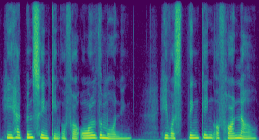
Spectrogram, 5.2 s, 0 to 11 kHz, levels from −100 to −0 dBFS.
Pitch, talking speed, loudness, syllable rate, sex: 190 Hz, 175 wpm, -18 LUFS, 3.9 syllables/s, female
